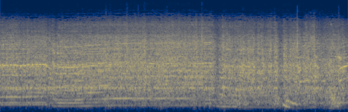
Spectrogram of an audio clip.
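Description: Opel Corsa B rally car engine pulling hard at high revs, heard from inside the cabin over the rush of gravel under the tyres. The pitch steps at an upshift about a second in, then the driver lifts off and the revs fall through a downshift near the end.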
